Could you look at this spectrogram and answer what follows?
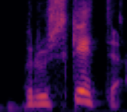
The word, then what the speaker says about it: bruschetta: So what is the proper pronunciation? – Bruschetta. – Oh, it is? So it is it's a hard S-C-H. Yep. Interesting. Yep. – But and also E is A. So bruschetta. Bruschetta.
